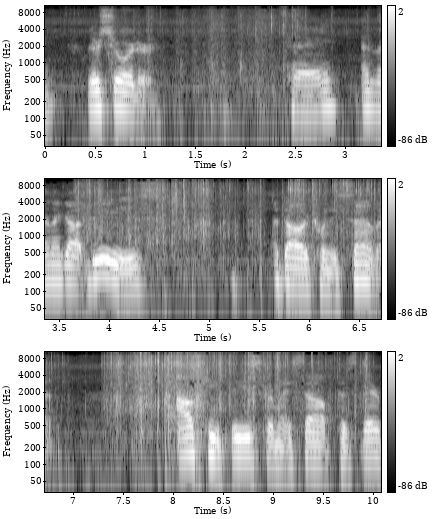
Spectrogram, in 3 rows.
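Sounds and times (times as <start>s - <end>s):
plastic packaging crinkling: 1.4s - 2.6s, 3.6s - 10.0s.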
